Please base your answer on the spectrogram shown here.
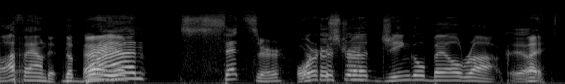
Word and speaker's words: Setzer: the guys name it the league guitar brian switzer i'm probably pronouncing that wrong yeah it may not be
